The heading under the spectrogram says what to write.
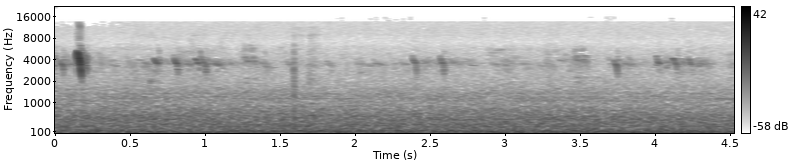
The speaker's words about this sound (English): That was bird 170. As a larger flock flew over.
